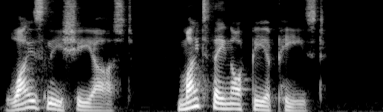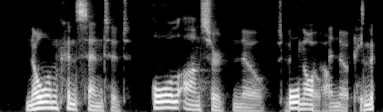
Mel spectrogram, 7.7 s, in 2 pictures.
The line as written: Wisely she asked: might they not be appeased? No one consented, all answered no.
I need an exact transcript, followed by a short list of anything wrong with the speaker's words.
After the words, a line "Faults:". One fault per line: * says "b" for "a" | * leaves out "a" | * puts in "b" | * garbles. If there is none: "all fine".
Wisely she asked: might they not be appeased? No one consented, all answered no. [garbled]
Faults:
* garbles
